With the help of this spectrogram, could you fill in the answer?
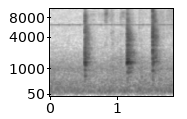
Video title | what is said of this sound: Hanwei Tactical Katana Review | it sounds like metal against metal, but this is made of fiberglass or something, so it's not metal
